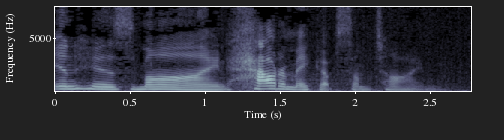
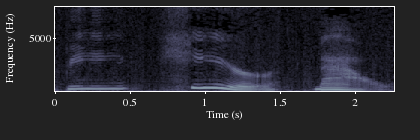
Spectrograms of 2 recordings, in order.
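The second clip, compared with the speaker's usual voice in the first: calm self-reminder; 8 dB quieter, much slower than usual. Shown as a demonstration. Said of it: "to tell yourself".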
